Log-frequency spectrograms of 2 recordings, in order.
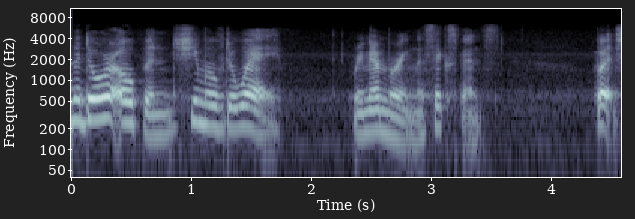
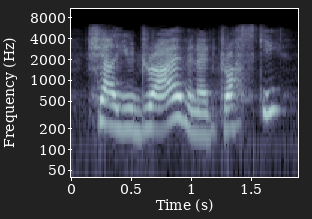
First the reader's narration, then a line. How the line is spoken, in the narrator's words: cried another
